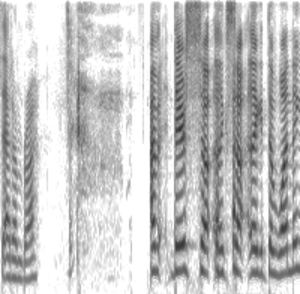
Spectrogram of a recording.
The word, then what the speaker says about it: Edinburgh: went to Scotland and we did Glasgow and Edinburgh. My favorite, Edinburgh. Yeah. It's the land of the witches. I am obsessed with it. Edinburgh is how I hear it. Edinburgh. Yeah, it's Edinburgh.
